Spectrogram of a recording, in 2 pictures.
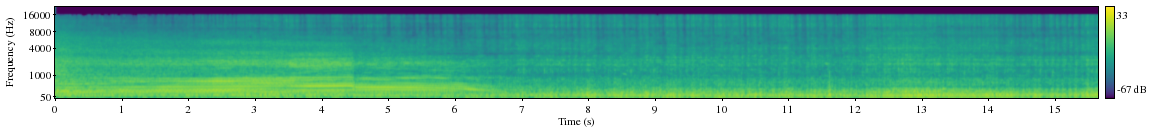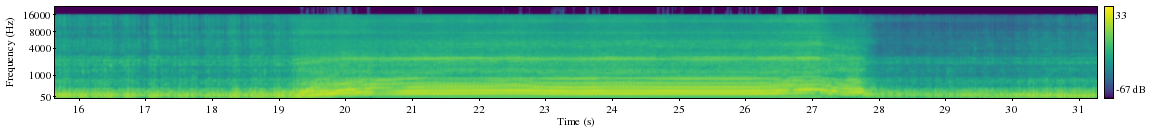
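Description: Carbureted Chevy 350 small-block V8 with a big cam: revs held and dropping back about five seconds in, then a low rumble. Near the end it climbs to high revs and holds there for about seven seconds in a burnout before dropping back sharply.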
